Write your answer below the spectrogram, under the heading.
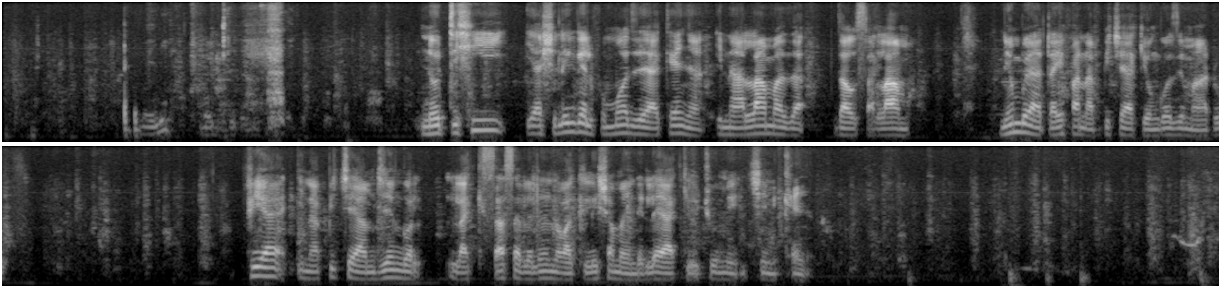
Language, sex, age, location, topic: Swahili, male, 18-24, Nakuru, finance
